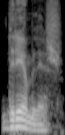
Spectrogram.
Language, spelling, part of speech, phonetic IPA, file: Russian, дремлешь, verb, [ˈdrʲemlʲɪʂ], Ru-дремлешь.ogg
- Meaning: second-person singular present indicative imperfective of дрема́ть (dremátʹ)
